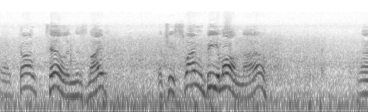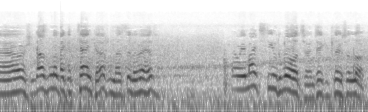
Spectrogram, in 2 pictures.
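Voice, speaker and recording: An actor playing a brisk British destroyer captain in a radio drama, clipped, composed and commanding. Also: male voice, high voice, lively intonation. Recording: dull lo-fi radio recording, loud ship noise.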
